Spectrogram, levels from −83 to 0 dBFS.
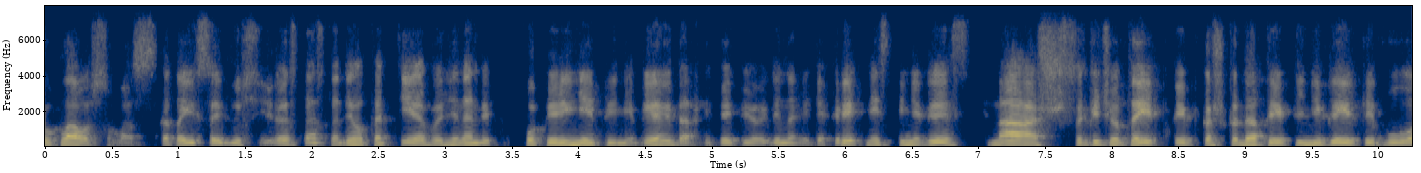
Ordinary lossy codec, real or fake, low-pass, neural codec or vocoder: Opus, 16 kbps; fake; 7.2 kHz; codec, 16 kHz, 1 kbps, FunCodec, trained on Chinese and English, 50 frames a second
